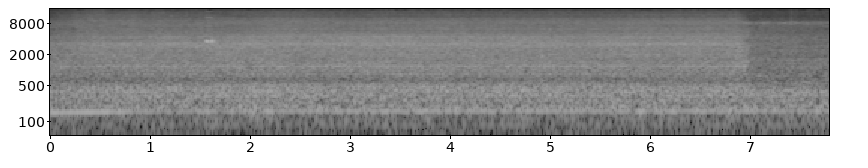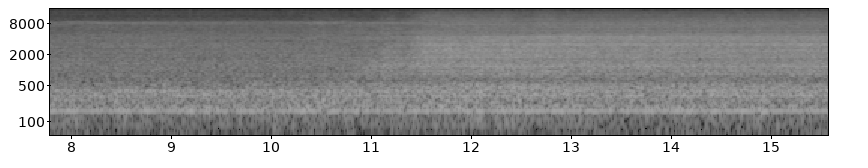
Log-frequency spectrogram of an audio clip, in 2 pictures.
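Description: Hot air rework gun blowing steadily as its nozzle heats solder joints on a small circuit board. It gets quieter about seven seconds in and comes back up about four seconds later.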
